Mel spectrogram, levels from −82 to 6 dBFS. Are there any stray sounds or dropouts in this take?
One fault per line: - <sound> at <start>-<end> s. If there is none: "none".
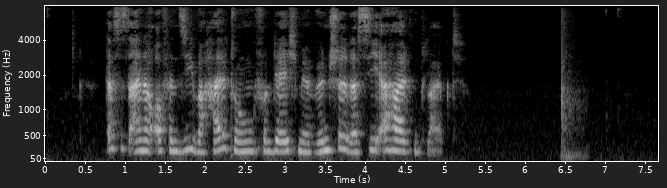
- thud at 6.4-6.8 s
